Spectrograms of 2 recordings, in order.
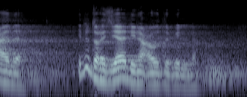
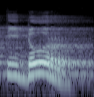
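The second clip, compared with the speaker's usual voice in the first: ordinary delivery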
